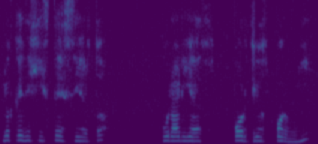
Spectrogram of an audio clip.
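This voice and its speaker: A woman voicing a quiet, emotionless teenage girl in a live fan dub of a game, speaking in a flat, calm, breathy way. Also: on the high side, poor audio. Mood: intent. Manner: flat, calm, slow questioning.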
